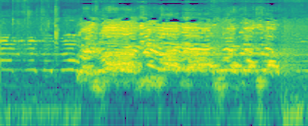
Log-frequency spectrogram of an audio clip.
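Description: A marching crowd of men and boys shouting a chant together, the many voices loudest from about a second in until just before the end.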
